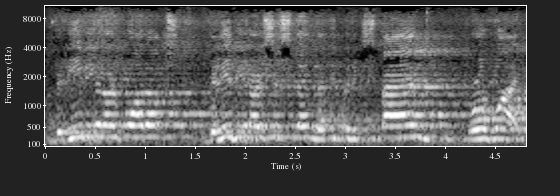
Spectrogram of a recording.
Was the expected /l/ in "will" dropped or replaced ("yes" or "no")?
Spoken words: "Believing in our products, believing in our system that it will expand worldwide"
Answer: yes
